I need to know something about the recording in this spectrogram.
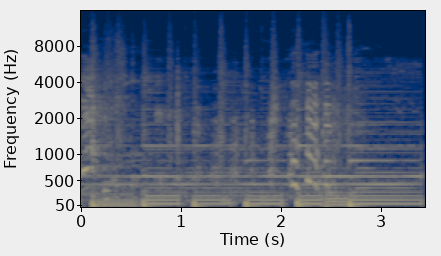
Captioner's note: everyone laughs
